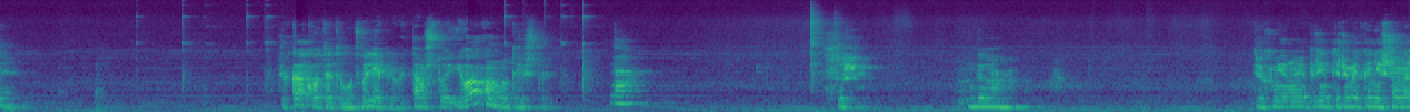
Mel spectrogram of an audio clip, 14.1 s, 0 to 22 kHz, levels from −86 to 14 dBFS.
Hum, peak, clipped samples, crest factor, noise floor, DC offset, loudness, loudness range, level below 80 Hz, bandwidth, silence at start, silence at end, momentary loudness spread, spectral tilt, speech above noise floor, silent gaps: 50 Hz at -55 dBFS; -2 dBFS; under 0.1%; 24 dB; -49 dBFS; under 0.1%; -21 LUFS; 10 LU; -52 dBFS; over 20 kHz; 0 s; 0 s; 25 LU; -3.5 dB/octave; 28 dB; none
